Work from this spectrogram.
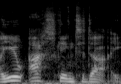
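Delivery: ordinary delivery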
